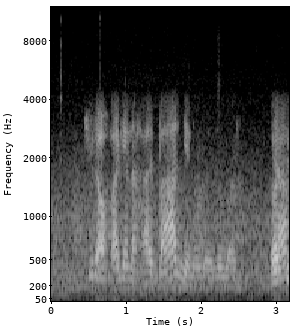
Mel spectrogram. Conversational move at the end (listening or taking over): taking over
